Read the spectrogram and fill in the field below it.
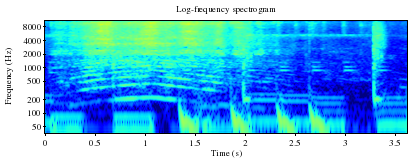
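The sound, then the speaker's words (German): A motorized Nerf Ultra toy blaster with a 25-round magazine whirs up with a steady electric hum, then fires about six quick shots, each a short thump with a dipping motor whine, spaced roughly every half second. “Mike ultra nerf. Gönnt euch mal den Sound.”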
